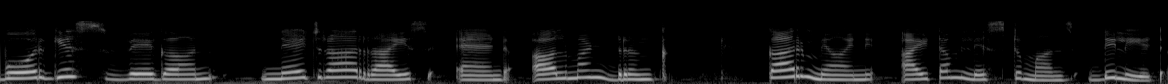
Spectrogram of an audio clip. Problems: constant background noise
